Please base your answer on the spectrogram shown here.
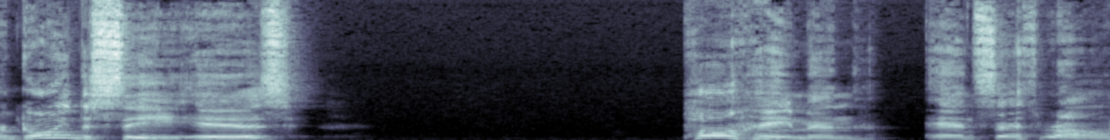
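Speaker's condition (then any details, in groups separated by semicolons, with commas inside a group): No condition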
